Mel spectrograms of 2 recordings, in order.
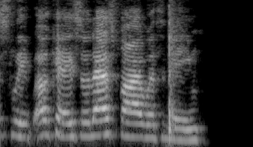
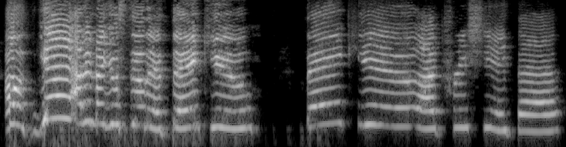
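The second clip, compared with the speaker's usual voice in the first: excited thanks; 7 semitones higher, 5 dB louder than usual. Real, not acted. Thanking surprise applause.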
